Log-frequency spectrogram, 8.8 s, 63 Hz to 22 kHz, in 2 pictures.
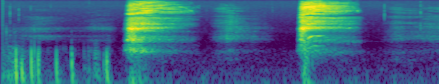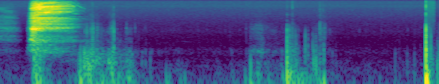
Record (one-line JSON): {"exhalation_length": "8.8 s", "exhalation_amplitude": 11235, "exhalation_signal_mean_std_ratio": 0.31, "survey_phase": "beta (2021-08-13 to 2022-03-07)", "age": "45-64", "gender": "Female", "wearing_mask": "No", "symptom_headache": true, "smoker_status": "Ex-smoker", "respiratory_condition_asthma": false, "respiratory_condition_other": false, "recruitment_source": "REACT", "submission_delay": "1 day", "covid_test_result": "Negative", "covid_test_method": "RT-qPCR", "influenza_a_test_result": "Unknown/Void", "influenza_b_test_result": "Unknown/Void"}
